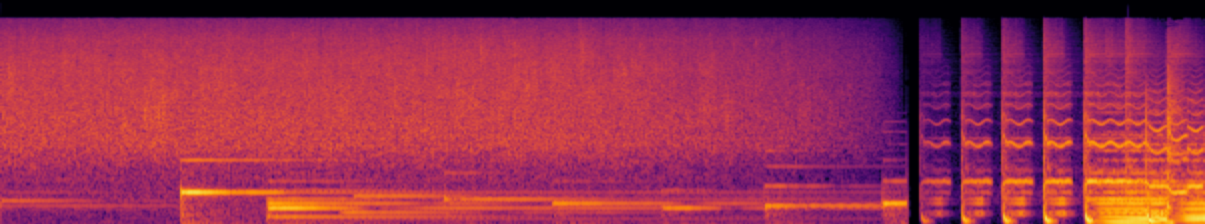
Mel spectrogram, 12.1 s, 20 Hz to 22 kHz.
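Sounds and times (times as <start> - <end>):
rain splashing on wet surface: 0.0 - 8.8
soft instrumental music: 1.8 - 12.0.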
